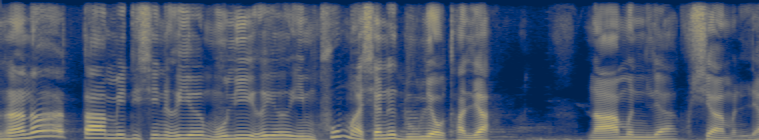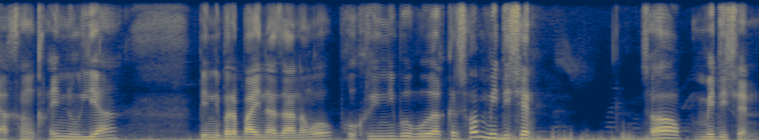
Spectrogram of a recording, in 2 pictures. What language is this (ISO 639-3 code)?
brx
